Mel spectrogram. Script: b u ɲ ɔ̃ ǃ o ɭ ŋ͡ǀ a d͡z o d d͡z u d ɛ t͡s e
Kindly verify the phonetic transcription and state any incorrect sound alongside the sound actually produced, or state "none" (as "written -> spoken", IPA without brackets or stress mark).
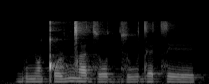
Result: none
